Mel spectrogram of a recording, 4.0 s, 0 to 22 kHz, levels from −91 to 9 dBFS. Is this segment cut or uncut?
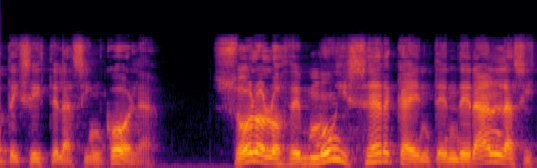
uncut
